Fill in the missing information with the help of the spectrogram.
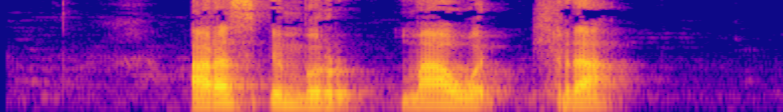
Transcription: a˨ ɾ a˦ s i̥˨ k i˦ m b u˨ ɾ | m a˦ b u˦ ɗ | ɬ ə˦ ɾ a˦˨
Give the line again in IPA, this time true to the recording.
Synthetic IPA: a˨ ɾ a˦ s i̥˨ p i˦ m b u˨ ɾ | m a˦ w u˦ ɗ | ɬ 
